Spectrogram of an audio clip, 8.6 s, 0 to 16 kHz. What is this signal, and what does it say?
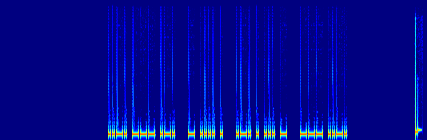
Morse code, heard as a keyed tone, about 32 wpm, 700 Hz. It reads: FOR THE REST OF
